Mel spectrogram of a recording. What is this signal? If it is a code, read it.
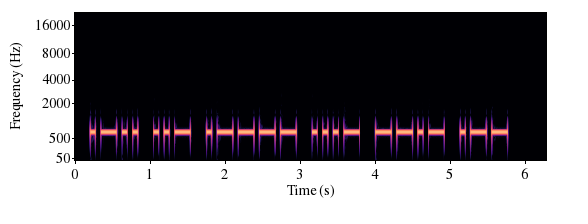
Morse code, heard as a keyed tone, about 17 wpm, 700 Hz. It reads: LU1VQW
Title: DXCC-100 Call Signs - 6 Characters - Repeated 2x - 17wpm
